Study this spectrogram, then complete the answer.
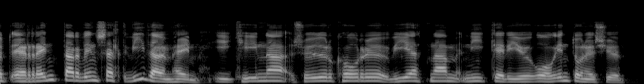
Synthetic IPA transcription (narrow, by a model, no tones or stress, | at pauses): t̪ɛrrejnt̪aɾvɪnsɛl̥t̪viːðaʏmɦejmicʰiːnasʏːðʏɾkʰoːwɾʏviɛt̪namniːkɛɾijʏɔɣɪnt̪onɛsiʏ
